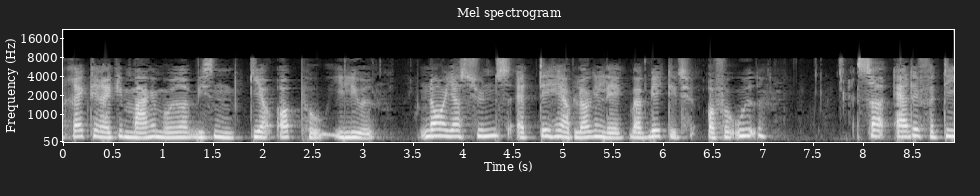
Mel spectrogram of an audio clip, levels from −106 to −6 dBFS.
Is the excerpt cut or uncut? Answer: uncut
